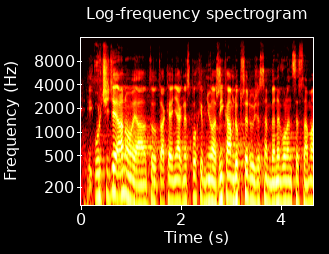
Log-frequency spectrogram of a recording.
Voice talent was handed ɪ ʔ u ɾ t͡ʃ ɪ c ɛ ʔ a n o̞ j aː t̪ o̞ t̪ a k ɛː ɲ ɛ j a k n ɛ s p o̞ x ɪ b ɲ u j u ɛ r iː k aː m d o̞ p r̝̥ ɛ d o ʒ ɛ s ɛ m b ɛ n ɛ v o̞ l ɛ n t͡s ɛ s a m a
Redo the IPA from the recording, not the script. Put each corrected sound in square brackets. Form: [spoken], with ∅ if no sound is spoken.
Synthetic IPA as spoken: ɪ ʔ u ɾ t͡ʃ ɪ c ɛ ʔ a n o̞ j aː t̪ o̞ t̪ a k ɛː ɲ ɛ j a k n ɛ s p o̞ x ɪ b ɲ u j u [a] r iː k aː m d o̞ p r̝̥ ɛ d [u] ʒ ɛ s ɛ m b ɛ n ɛ v o̞ l ɛ n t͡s ɛ s a m a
